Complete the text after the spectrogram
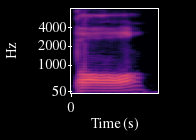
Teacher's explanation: Long O sound, dark L at the end.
